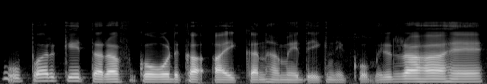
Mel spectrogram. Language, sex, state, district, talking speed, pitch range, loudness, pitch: Hindi, male, Rajasthan, Churu, 145 wpm, 110-130 Hz, -18 LUFS, 120 Hz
